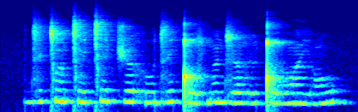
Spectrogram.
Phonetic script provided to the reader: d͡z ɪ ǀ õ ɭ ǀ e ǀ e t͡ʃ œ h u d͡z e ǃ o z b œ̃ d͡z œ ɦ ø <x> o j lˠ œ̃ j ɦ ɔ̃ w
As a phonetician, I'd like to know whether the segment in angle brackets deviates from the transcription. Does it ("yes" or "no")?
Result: yes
